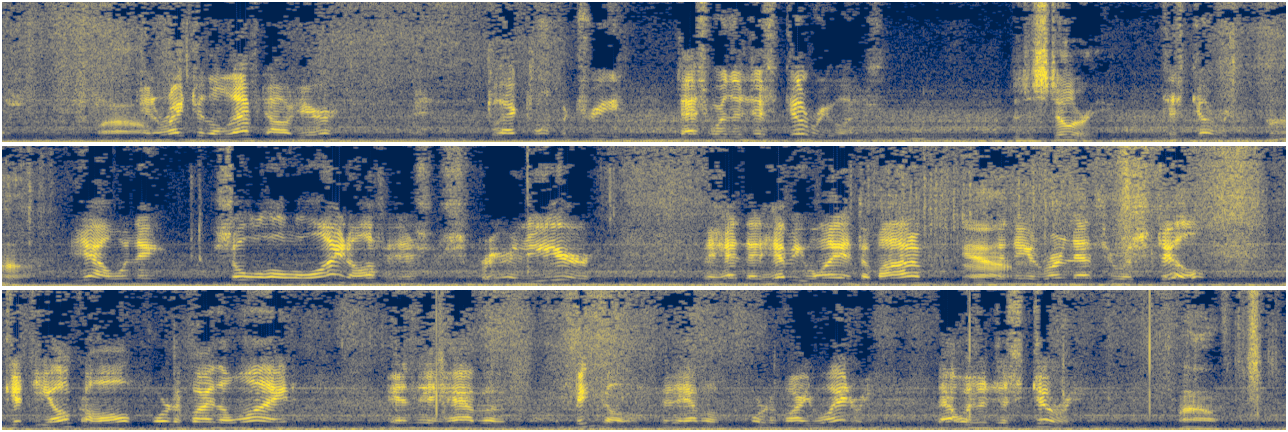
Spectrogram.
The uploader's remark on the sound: Catawba Island Driving Tour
